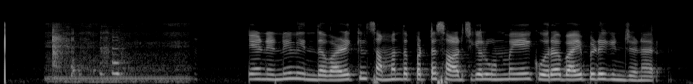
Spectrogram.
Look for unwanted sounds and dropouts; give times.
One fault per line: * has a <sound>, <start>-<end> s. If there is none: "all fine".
* has a laugh, 0.4-2.0 s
